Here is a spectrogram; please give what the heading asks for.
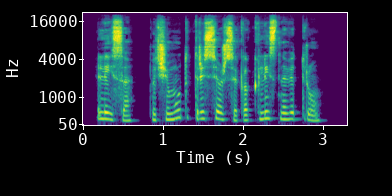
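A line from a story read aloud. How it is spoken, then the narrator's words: Quiet whisper. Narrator (Russian): Тихо прошептал Макс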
